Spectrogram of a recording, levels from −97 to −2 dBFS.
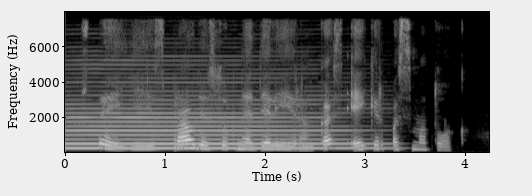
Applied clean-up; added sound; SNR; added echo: none; Wind instrument, woodwind instrument; 1 dB; none.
